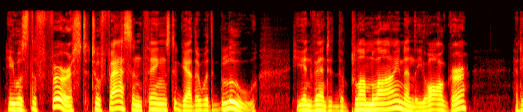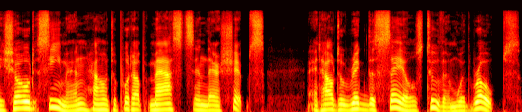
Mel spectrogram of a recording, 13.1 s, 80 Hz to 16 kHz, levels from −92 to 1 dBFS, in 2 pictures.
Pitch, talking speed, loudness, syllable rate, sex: 135 Hz, 185 wpm, -18 LUFS, 4.3 syllables/s, male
